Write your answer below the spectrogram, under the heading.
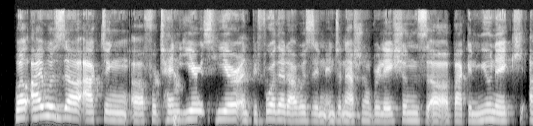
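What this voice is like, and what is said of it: Speaks with a native German accent. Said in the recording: “You've got the right accent that I lack”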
